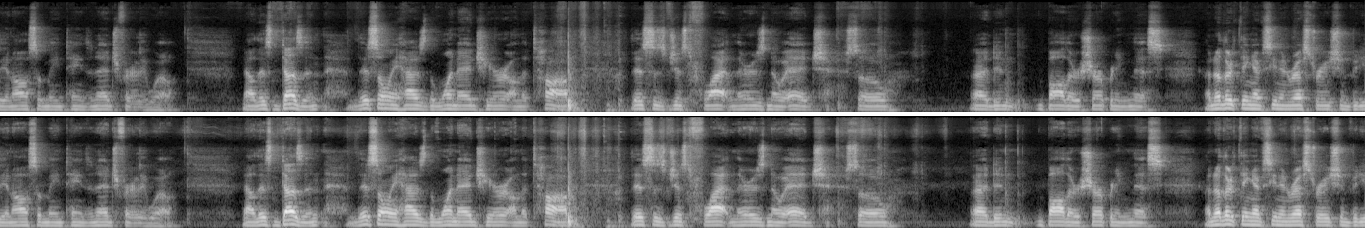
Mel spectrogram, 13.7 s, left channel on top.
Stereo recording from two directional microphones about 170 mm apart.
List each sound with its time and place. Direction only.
0.0 s speech: 45° right (ahead or behind)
